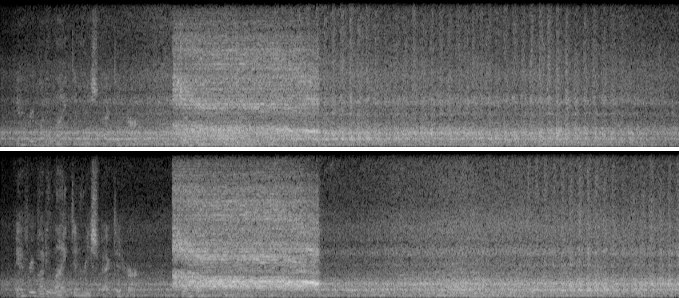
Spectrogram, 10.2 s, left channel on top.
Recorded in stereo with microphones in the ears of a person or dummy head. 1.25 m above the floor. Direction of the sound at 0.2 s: 35° right (ahead or behind).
